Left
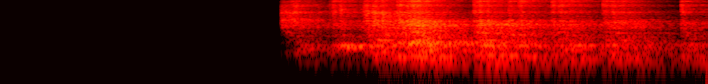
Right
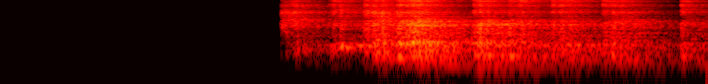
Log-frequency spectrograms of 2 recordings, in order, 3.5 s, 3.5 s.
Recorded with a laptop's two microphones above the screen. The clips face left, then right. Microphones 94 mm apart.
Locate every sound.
1.4 s tape being pulled: 35° right (ahead or behind), 1.5 m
